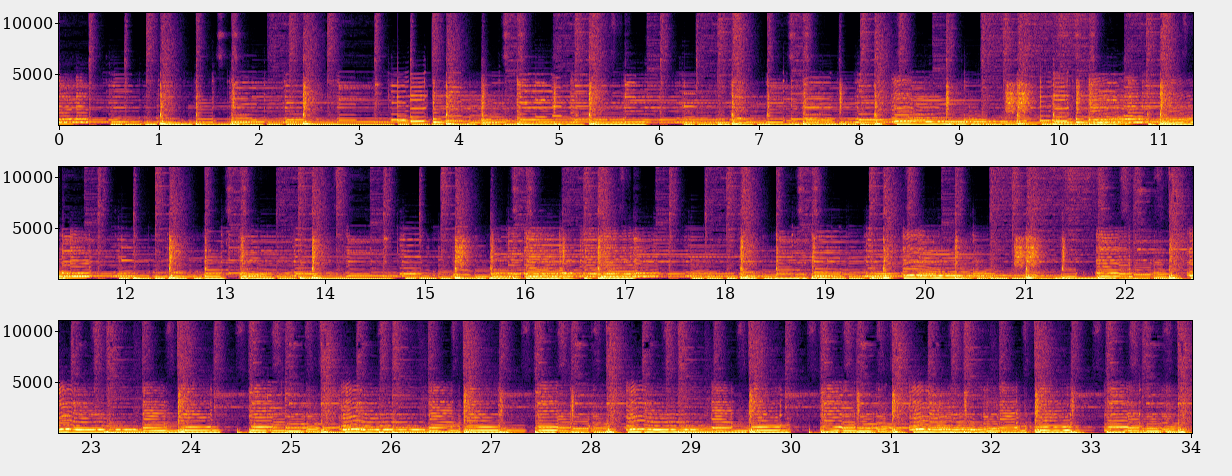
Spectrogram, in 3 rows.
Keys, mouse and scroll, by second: 10.0 F4, 20.5 F4.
